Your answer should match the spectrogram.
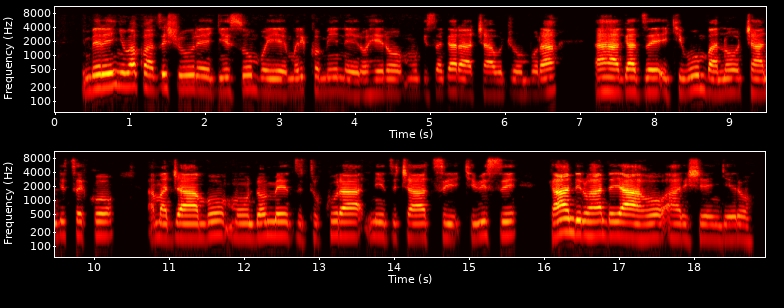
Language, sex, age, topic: Rundi, male, 36-49, education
